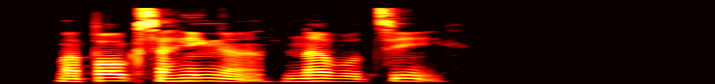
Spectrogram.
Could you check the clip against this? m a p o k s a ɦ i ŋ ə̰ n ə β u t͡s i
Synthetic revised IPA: m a p o k s a ɦ i ŋ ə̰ n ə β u t͡s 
